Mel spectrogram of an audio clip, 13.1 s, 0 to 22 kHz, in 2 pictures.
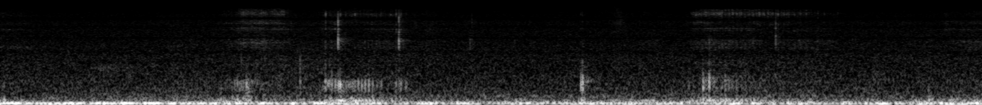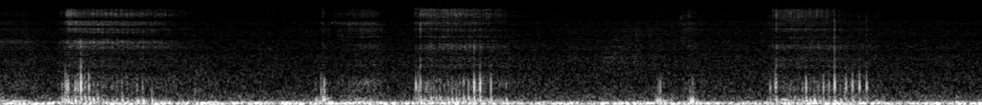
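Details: A 4-month-old snoring gently during sleep: soft, low rhythmic breathing noises with faint snorts over a steady room hum.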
